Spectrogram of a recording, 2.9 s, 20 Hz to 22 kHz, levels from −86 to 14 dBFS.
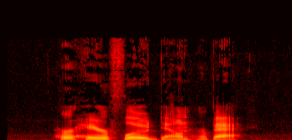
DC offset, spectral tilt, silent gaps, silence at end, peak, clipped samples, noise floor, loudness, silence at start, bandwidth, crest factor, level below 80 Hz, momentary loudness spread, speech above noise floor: under 0.1%; -6 dB/octave; none; 0.55 s; -8 dBFS; under 0.1%; -59 dBFS; -28 LUFS; 0.55 s; 16 kHz; 20 dB; -60 dBFS; 5 LU; 31 dB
